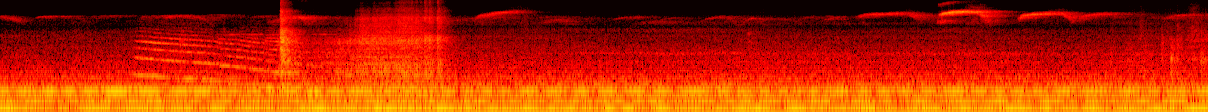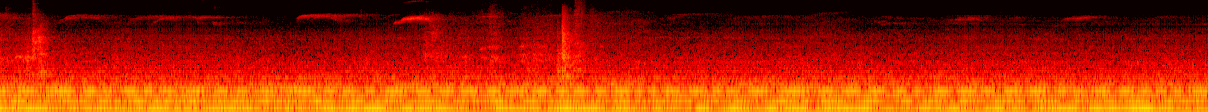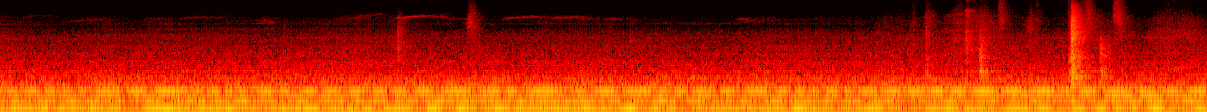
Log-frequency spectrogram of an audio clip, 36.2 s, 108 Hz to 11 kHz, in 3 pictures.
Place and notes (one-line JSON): {"title": "El Barri Gòtic, Barcelona, Spain - Airco Resonance", "date": "2000-08-13 14:05:00", "description": "Airconditioning from the Ajuntamento resounding in courtyard. Swallows.\nTelinga stereo mic without reflector", "latitude": "41.38", "longitude": "2.18", "altitude": "30", "timezone": "Europe/Madrid"}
